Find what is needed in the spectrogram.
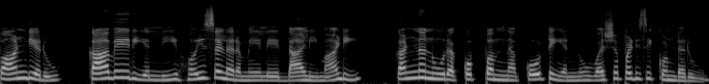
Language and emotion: Kannada, neutral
